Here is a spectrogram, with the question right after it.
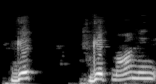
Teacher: good is in the rising tone again high pitch from there you come to the low pitch which is morning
